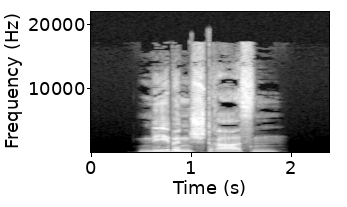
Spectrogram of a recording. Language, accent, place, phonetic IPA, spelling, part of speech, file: German, Germany, Berlin, [ˈneːbn̩ˌʃtʁaːsn̩], Nebenstraßen, noun, De-Nebenstraßen.ogg
- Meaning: plural of Nebenstraße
